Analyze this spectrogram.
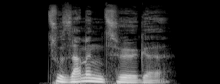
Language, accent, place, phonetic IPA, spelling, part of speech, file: German, Germany, Berlin, [t͡suˈzamənˌt͡søːɡə], zusammenzöge, verb, De-zusammenzöge.ogg
- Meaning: first/third-person singular dependent subjunctive II of zusammenziehen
